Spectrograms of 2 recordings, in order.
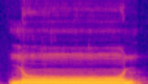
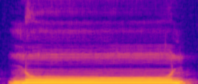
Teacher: নুন হরফটির উচ্চারণ স্থান হচ্ছে জিহ্বার আগা তার বরাবর উপরে তালুর সঙ্গে লাগিয়ে উচ্চারিত হয়।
